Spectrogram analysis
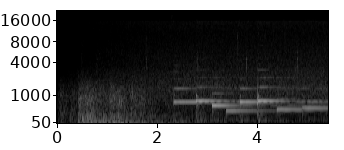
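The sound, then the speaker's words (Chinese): Heavy rain with thunder: a dense, steady rush of rain and low rumble, joined partway through by sustained musical tones that hold over the downpour. “我这里雨下的特大，还打雷。”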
